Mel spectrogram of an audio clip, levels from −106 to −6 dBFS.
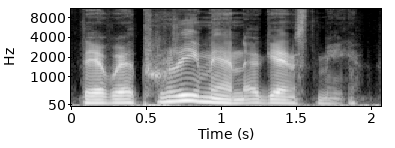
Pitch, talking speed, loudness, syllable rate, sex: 125 Hz, 175 wpm, -15 LUFS, 5.1 syllables/s, male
